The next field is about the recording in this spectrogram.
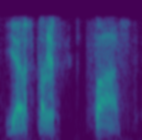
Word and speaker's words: Jesper Fast: and it is Jesper Fast. In case you guys were wondering. – Jesper. – Jesper, wow. – Even though it's spelled with a J, it's pronounced Jesper.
